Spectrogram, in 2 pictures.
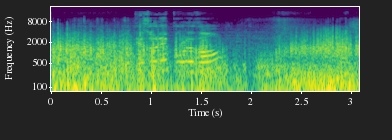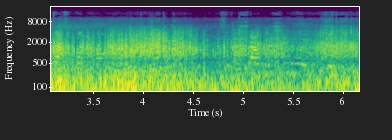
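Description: Wind buffeting the microphone in a steady low rumble, with small waves washing onto a sandy beach, the surf hiss swelling and fading. A brief voice sound comes about a second in.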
